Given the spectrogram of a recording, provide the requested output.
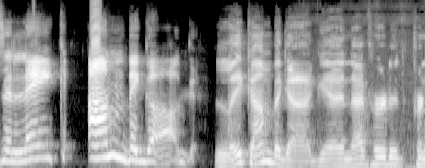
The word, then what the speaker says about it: Umbagog: It's Lake Umbagog. Lake Umbagog, and I've heard it pronounced 50 different ways, but Alice got it right.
